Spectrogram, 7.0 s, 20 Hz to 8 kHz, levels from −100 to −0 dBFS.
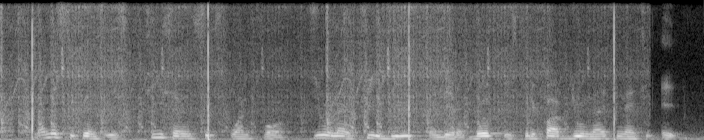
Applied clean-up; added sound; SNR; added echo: none; Car + Hammer; 9 dB; none.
